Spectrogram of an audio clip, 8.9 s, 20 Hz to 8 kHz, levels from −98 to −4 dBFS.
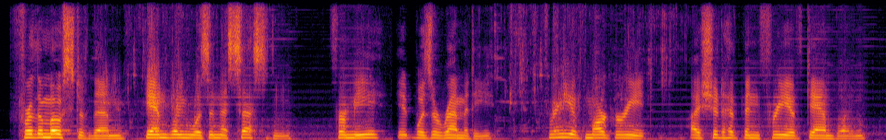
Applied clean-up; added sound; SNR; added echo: neural separator model SepFormer DNS4.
